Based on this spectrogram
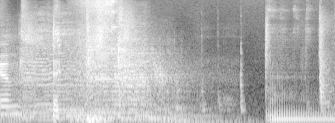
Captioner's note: chuckles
